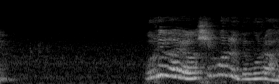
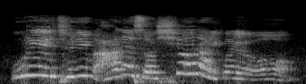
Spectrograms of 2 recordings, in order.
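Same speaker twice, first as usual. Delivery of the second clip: slow, loud pleading sermon; slow urgent preaching; 6 dB louder, slower than usual. Acted. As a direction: lean on every word, slowly. (느리고 힘주어 외치는 설교)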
